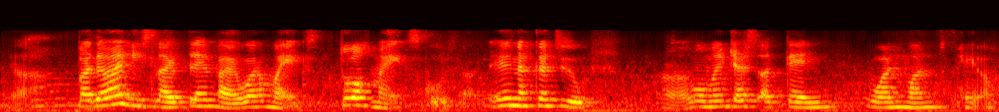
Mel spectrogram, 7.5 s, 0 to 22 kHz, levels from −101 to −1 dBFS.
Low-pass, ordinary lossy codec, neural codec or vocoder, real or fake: 7.2 kHz; none; codec, 16 kHz, 2 kbps, X-Codec, HuBERT features, trained on general audio; fake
